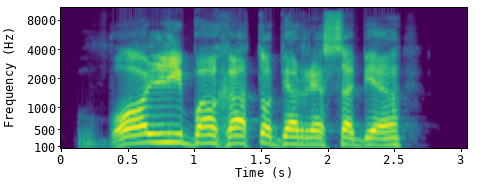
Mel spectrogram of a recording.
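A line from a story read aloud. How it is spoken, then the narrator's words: Shouting. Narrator (Belarusian): крычаў Яўхім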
